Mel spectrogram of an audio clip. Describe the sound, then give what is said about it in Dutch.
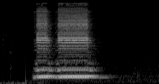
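A loud vehicle horn honks twice in quick succession, a short blast followed by a longer one, with the start of a third honk cutting in at the very end. “Hij begint luid te toeteren en Bliksem geeft gas, zodat zijn motor veel herrie maakt”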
